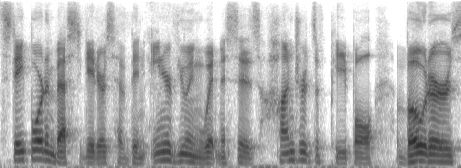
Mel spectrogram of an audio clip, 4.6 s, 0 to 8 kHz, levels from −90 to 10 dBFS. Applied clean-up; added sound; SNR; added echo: neural separator model SepFormer DNS4.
